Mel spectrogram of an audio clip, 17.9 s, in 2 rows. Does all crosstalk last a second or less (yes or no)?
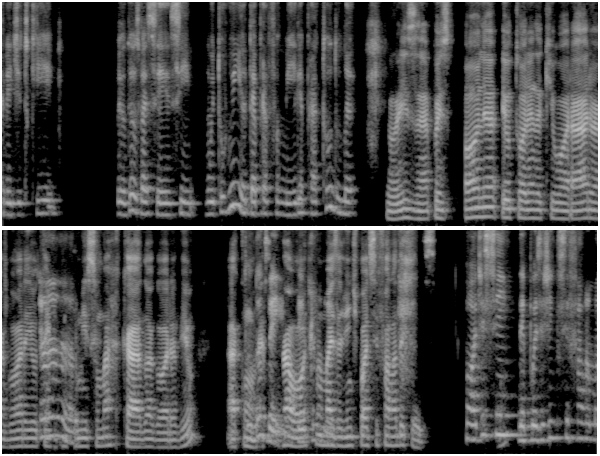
no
